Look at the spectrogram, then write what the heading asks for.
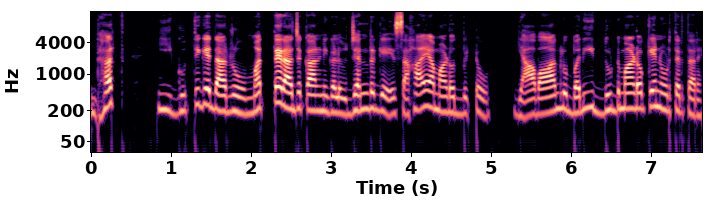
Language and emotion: Kannada, disgusted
